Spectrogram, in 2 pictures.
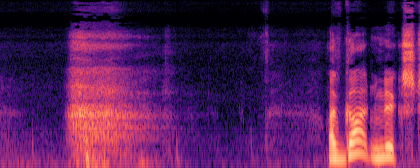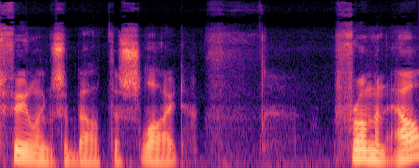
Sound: sigh

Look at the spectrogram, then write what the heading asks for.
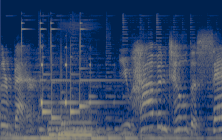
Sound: phones dinging

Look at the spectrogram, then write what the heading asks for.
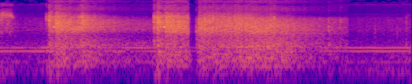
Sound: levers banging

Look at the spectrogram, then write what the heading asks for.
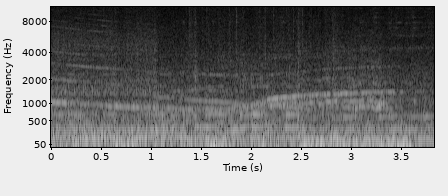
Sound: dramatic music; tires screeching

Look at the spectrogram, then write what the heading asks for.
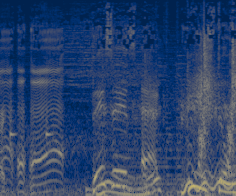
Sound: moaning

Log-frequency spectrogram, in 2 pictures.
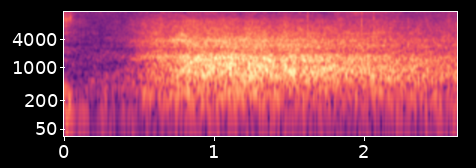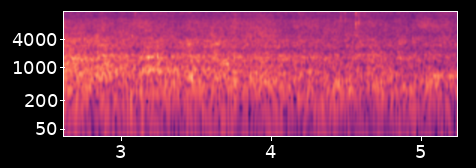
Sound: audience laughing

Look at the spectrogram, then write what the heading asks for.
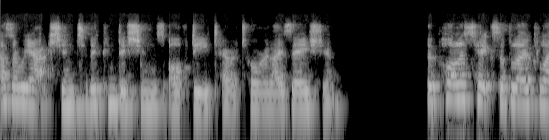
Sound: none

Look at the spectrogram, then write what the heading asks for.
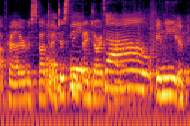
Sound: chatters

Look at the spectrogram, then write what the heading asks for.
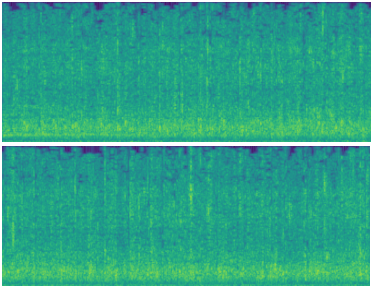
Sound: applause

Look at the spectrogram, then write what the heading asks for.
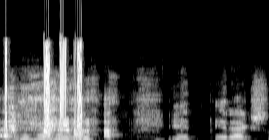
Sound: laughing

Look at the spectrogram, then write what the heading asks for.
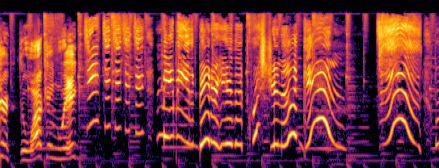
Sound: chuckles

